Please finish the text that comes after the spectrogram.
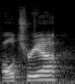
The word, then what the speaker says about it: Altria: that others don't do it's pronounced all it's pronounced altria look this is artoria there's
